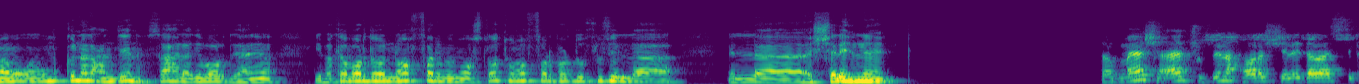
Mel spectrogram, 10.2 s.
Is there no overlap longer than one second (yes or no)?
yes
